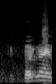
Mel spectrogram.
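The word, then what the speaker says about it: Bouknight: anything on them um fortnite looks good I think that's the way you pronounce his name b-o-u-b-o-u and then Knight as in late night in shining armor so um yeah they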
